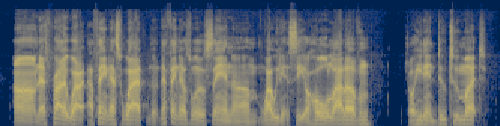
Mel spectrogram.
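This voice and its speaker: In a Carolinas accent, a man speaks at a fairly quick pace and medium pitch with a bright, sharp, animated tone, on a very clean recording with a silent background. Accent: US Southern, Carolinas. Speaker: sports livestream host. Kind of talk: casual live stream commentary reading chat. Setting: live stream. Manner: animated, repetitive.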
